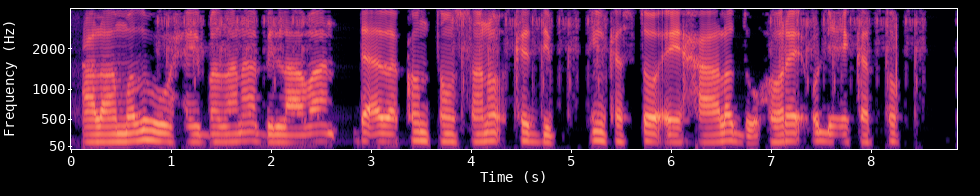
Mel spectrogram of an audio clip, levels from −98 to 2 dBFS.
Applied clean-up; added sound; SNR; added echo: classical method spectral subtraction.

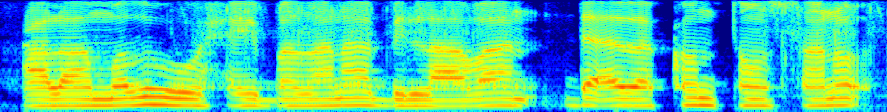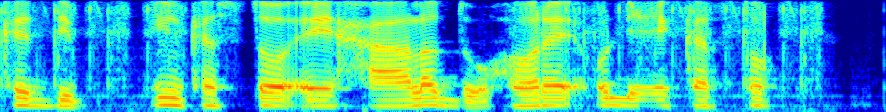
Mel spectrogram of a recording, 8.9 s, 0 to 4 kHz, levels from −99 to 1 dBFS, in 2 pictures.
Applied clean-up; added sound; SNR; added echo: neural separator model SepFormer DNS4.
